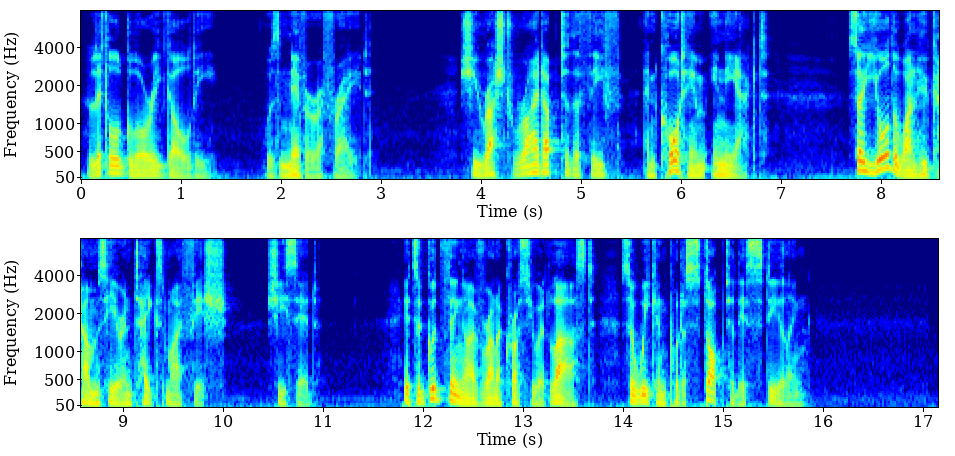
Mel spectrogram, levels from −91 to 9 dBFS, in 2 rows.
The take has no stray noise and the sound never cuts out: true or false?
true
